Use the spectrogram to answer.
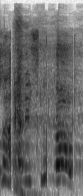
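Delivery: high, loud surprised voice; friend's hammed-up surprise; mock surprise. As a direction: act amazed he guessed. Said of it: "And she goes".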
